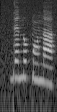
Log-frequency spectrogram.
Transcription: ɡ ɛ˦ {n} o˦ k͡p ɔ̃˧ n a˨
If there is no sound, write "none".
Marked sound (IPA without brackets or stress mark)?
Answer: n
